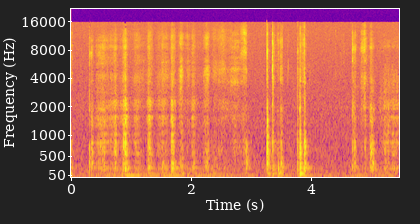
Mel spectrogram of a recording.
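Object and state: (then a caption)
Plaster fossil dig block being scraped. A metal pick scrapes plaster from around partly exposed toy bones in a solid plaster dig block. Short, gritty scraping strokes repeat over a soft, low, rumbling background, with a few sharper scrapes standing out near the middle.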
